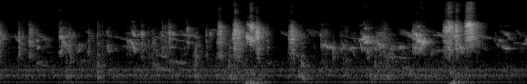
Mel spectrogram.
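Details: Busy chorus of happy parakeets, rising and falling scratchy warbles and squawky chatter from several birds, two muffled thumps, faint low hum.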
